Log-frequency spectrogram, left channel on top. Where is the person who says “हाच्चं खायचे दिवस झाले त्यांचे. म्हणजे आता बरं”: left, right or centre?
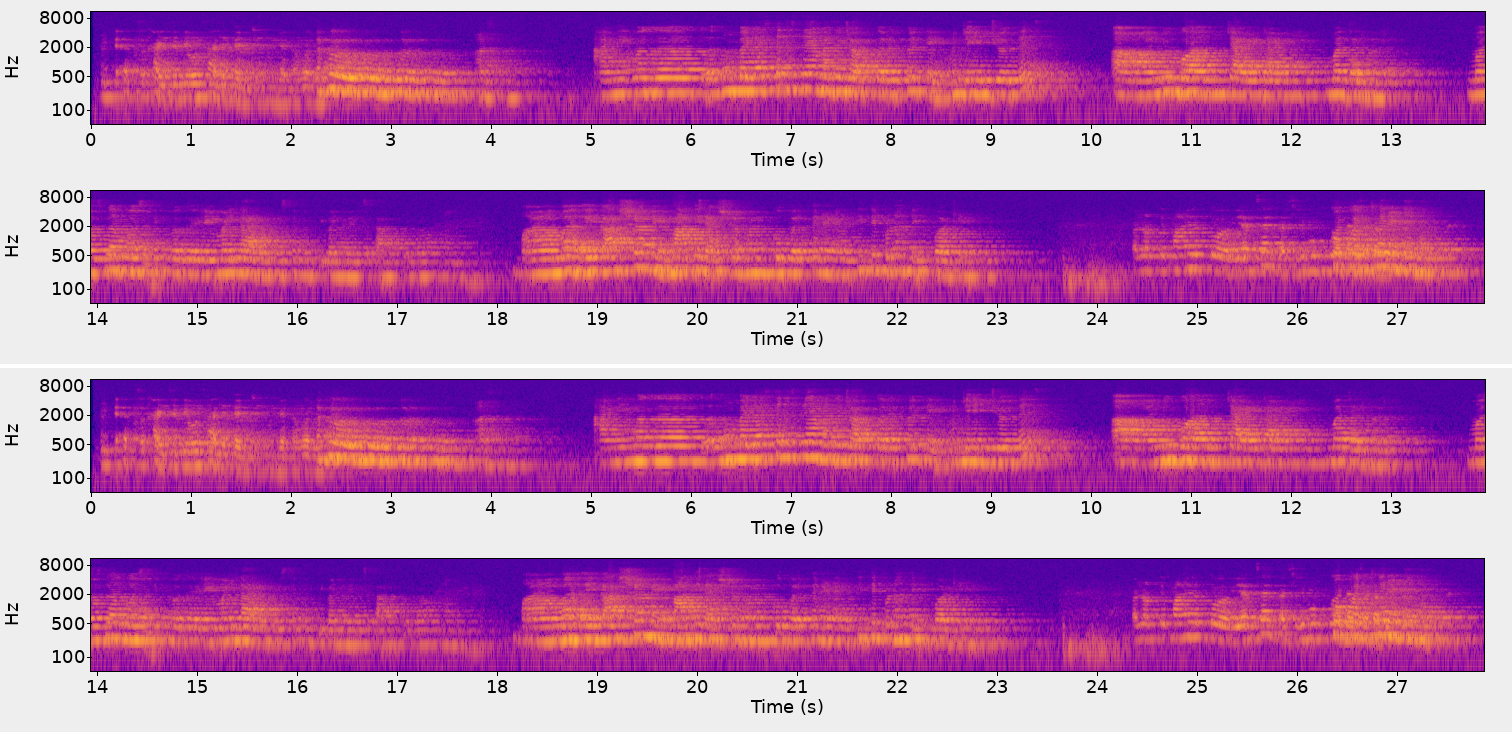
Right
